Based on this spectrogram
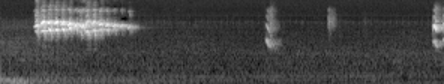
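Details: Red-fronted serins in a cage at moult onset: one loud, buzzy, high chirp opens, followed by silence and two brief thin notes, with a low hum underneath.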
